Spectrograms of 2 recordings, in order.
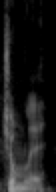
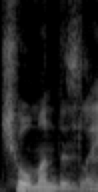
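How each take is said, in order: First: The name is said in a short, clipped form. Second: The name is said fully, as it is spelled. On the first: The speaker is a local insider. The speaker calls it right. "but it's pronounced yeah Chumley" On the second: The speaker is an outsider. The speaker calls it wrong. "any outsider would go"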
